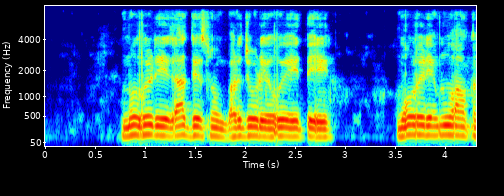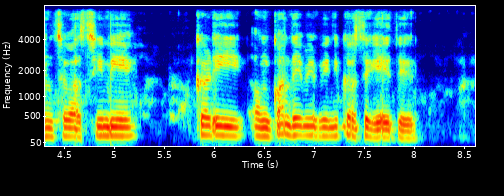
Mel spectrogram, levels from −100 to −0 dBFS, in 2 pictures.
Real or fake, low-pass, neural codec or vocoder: fake; 7.2 kHz; codec, 16 kHz, 4.8 kbps, FACodec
